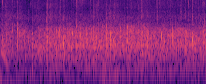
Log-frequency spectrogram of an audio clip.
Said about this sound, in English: Amen. Come on, let's applaud.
